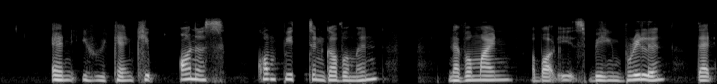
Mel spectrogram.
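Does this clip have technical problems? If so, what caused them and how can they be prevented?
Yes. Repeated stalls (stutter) occur from 2.25 to 3.06 s, with eight short gaps of up to 0.10 s, and again from 3.50 to 4.19 s, with seven gaps of up to 0.20 s, covering 39% of that span. Packets arrived late, so the jitter buffer kept running empty. The receiver stretched the last sound through each wait and faded it in the longer ones. Nothing is lost, but the speech drags and stutters. A steadier network path, or a larger jitter buffer target, would prevent this.

A jitter buffer slow-down follows from 4.97 to 6.30 s. To rebuild its reserve, the receiver repeated single pitch periods and pause fragments, adding 0.14 s and playing at 90% speed at unchanged pitch, so sounds are drawn out. Keeping the buffer from draining, by reducing delay variation upstream, would avoid it.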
